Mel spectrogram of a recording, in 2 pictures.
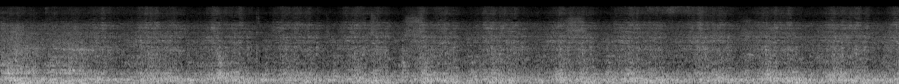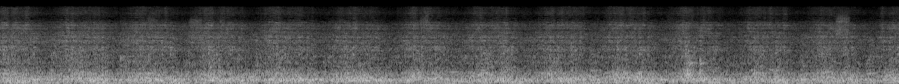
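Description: Freight train of hopper wagons, hauled by an electric locomotive, passing at close range: a loud, steady rumble of steel wheels on the rails with an evenly repeating clatter. The noise jumps up suddenly as the locomotive goes by at the start.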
